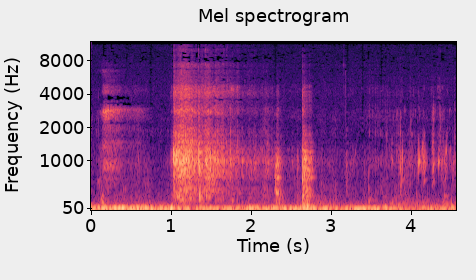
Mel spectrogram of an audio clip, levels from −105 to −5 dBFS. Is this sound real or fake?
real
